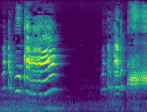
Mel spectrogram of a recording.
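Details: Talking Indian ringneck parakeet producing a long, speech-like phrase of bending harmonic tones, a short silence, then another quick phrase ending in a rougher, buzzier sound.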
